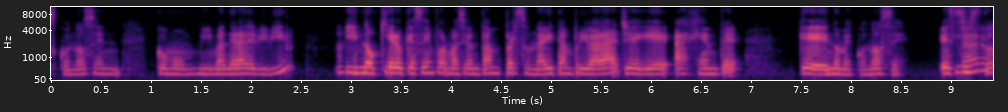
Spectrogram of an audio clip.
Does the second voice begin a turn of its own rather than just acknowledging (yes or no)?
yes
